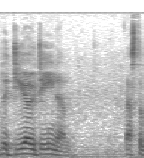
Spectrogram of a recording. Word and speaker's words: duodenum: of the stomach no closed it's called the duodenum that's the right way to pronounce it i know you want to say duodenum but it's geodenum that's sure all right so it opens up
